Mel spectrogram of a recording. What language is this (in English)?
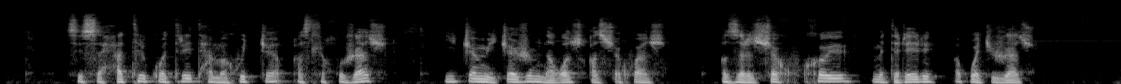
Kabardian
